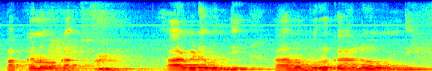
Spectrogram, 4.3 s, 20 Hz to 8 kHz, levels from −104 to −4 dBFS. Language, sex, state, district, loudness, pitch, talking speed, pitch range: Telugu, male, Telangana, Mahabubabad, -16 LUFS, 155 Hz, 110 wpm, 145-155 Hz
